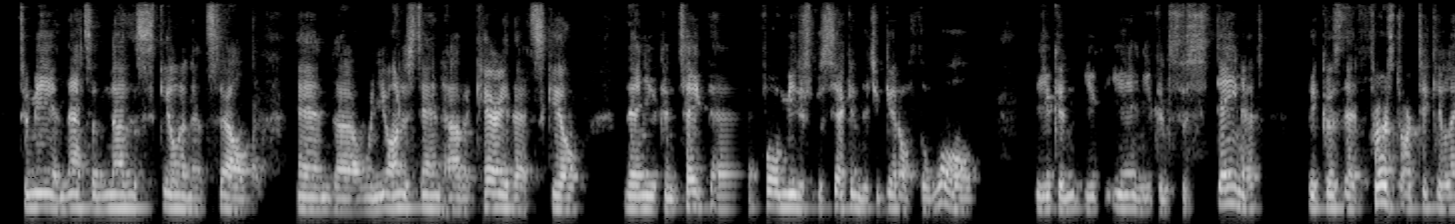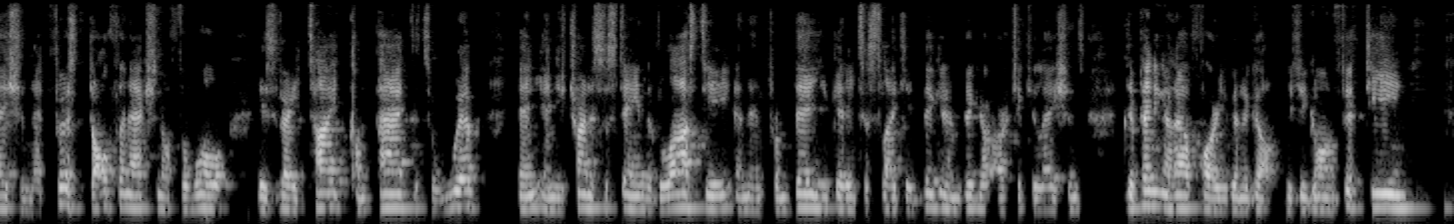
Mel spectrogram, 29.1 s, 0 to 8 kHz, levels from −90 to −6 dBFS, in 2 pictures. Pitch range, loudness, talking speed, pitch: 125-140 Hz, -30 LUFS, 185 wpm, 135 Hz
